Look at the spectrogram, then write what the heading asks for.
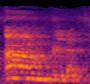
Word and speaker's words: humble: Tenemos UM, que aquí sí se pronuncia como A, Entonces sería humble.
